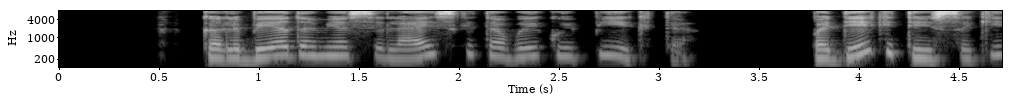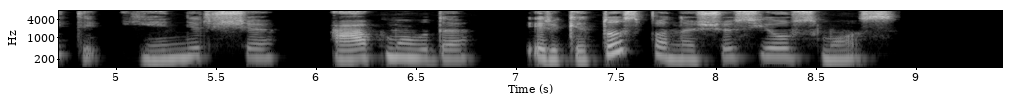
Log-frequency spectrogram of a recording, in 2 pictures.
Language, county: Lithuanian, Vilnius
